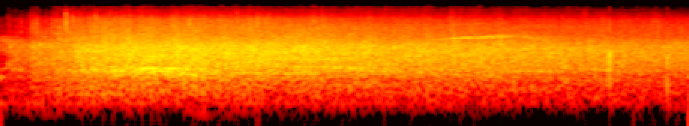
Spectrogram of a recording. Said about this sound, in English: And so half of the group stood and cheered, as you heard there. Lots of people cheering.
